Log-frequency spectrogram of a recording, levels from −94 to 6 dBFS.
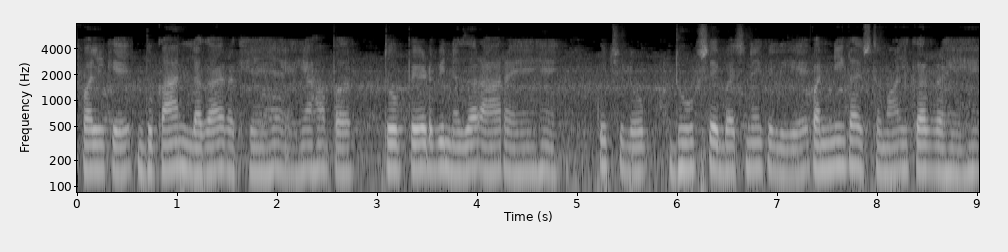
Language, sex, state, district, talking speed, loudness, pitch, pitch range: Hindi, male, Uttar Pradesh, Hamirpur, 185 wpm, -31 LUFS, 150 Hz, 145-155 Hz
